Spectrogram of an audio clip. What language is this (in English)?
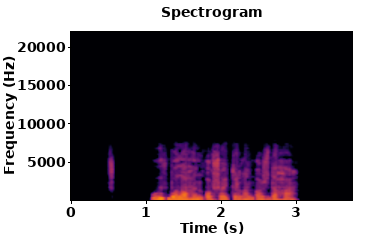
Bashkir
